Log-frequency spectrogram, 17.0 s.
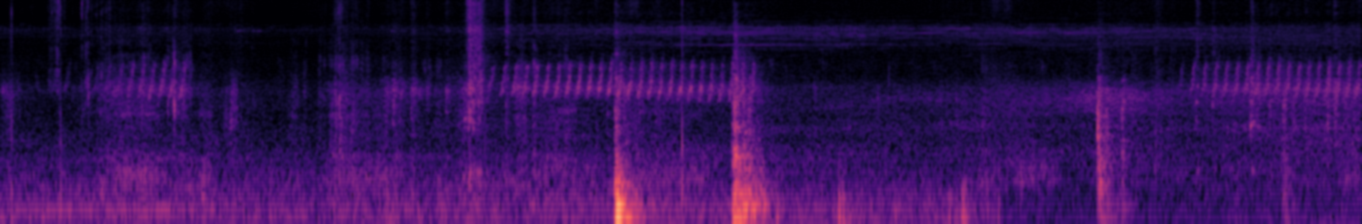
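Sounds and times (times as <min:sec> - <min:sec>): songbird rapid high trill: 0:00.8 - 0:02.5, 0:05.9 - 0:09.2.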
